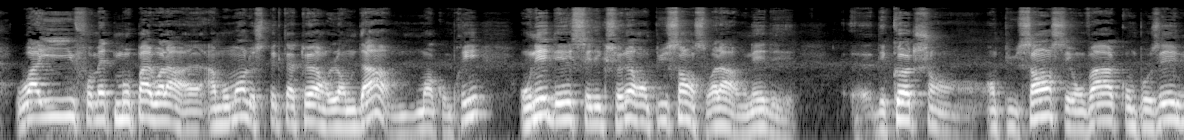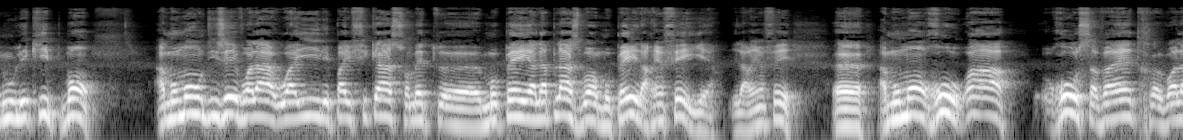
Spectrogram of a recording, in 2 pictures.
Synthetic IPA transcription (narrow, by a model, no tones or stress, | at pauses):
waifomɛt̪χmɔpavwalaøɛ̰̃mɔmɑ̃ləspɛk̚t̪at̪œʁlɑ̃d̪amwɛ̃kɔ̃pχi | ɔ̃nɛd̪eselɛksjɔnœʁɑ̃pɥisɑ̃svwalaɔ̰̃nɛd̪ḛ | d̪ekɔt͡ʃɑ̃ɑ̰̃pɥisɑ̃seɔ̃vakɔ̃pozenulekʲipbɔ̃ | ɛ̃mɔmɑ̃ɔ̃d̪izɛvwalawajiːlɛpaefikʲasɔ̃mɛt̪ømɔpɛalaplasbɔ̃mɔpɛilaʁjɛ̃fɛijɛ̰ːʁila̰ʁjɛ̃fɛ | øã̰mɔmɑ̃ʁoa | ʁosavaɛt̪χvwala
